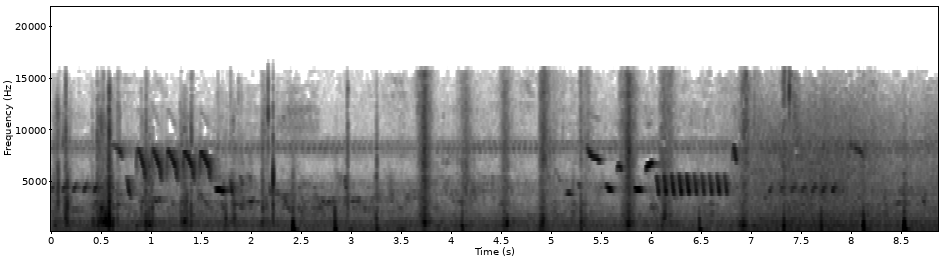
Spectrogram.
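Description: Footsteps tap on a stone path.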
